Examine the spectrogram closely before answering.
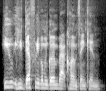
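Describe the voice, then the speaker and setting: A man's voice: mid-range voice, rapid-fire, dry recording, clean studio sound. A young man from Ghana hosting a casual podcast about a reality dating show, chatty and laid-back, laughing easily. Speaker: podcast host.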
